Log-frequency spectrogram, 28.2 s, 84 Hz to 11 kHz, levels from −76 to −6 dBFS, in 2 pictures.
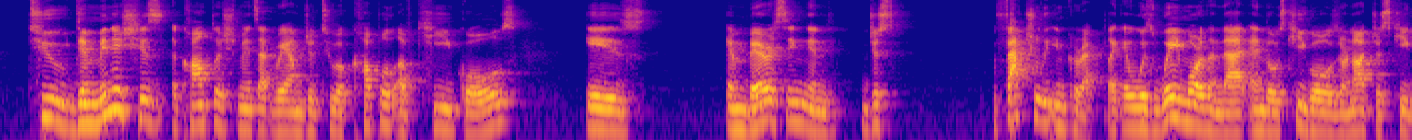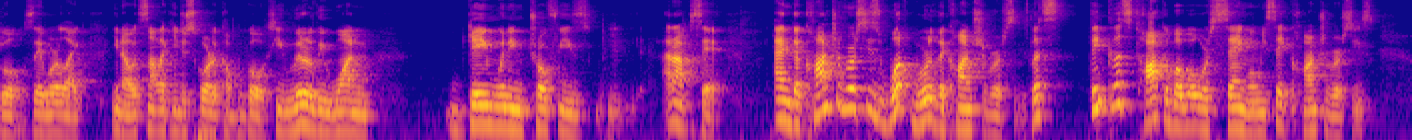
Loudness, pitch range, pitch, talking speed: -20 LUFS, 115-150 Hz, 130 Hz, 170 wpm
